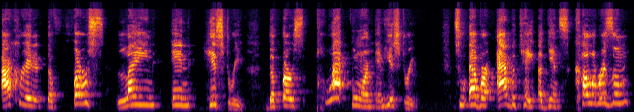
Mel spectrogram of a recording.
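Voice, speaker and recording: Hoarse lady activist on a show, highish voice, real emphatic, repeats stuff to make the point. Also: bright, forceful tone, rough recording. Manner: emphatic, repeats words and phrases for stress. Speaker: guest, activist. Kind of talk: impassioned monologue in an interview.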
